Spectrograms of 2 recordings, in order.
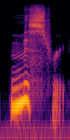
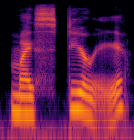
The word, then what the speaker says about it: mystery: Because looking at the spelling, M-Y-S-T-E-R-Y, it looks like it should be mystery, the stress on the second syllable. Right. Mystery. But English is famous for not sounding like it is spelled. The stress is hard on the first syllable. Mystery. Mystery. It sounds like I missed the bus.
